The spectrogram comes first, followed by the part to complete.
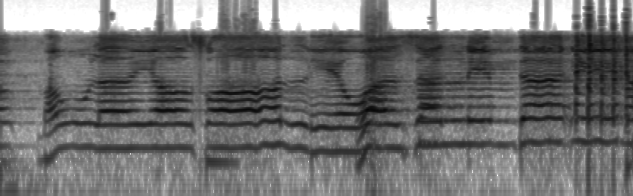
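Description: A man sings a sholawat, an Islamic devotional song, into a microphone in long, drawn-out notes that slide between pitches, over a steady held tone. Percussion strikes come back in right at the end.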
